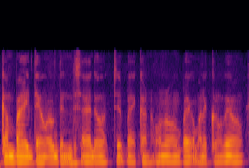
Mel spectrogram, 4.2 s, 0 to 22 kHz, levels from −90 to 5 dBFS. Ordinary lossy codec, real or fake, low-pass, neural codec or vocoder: none; real; 7.2 kHz; none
